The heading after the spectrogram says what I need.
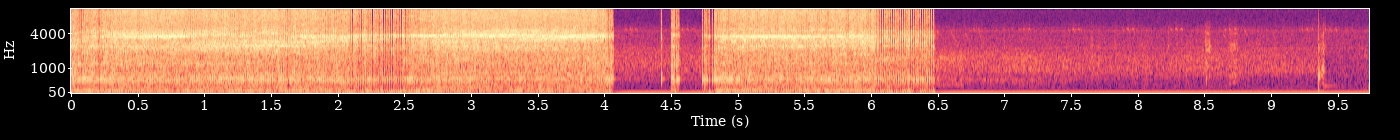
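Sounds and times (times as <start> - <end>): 
powerline RFI noise recorded through M330 locator speaker: 0.0 - 9.7.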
